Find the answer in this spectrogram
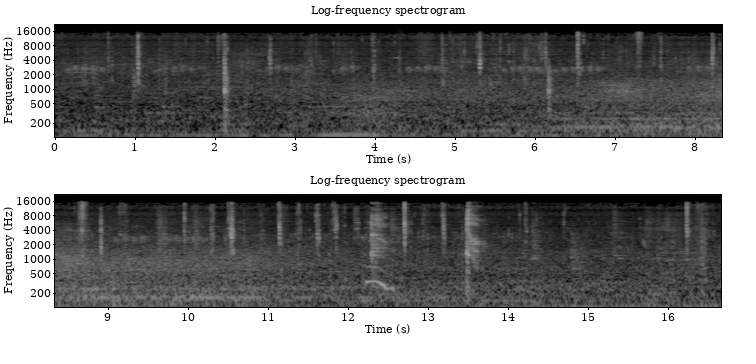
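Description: Chewing and crunching on cooked chicken feet, heard as scattered small sharp clicks. A low hum swells through the middle and fades near the end, and a brief falling sound comes about twelve seconds in.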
